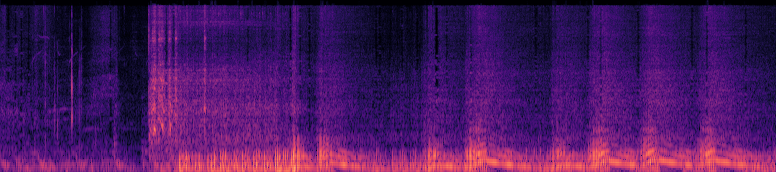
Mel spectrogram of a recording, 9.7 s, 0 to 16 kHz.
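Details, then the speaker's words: Thunderace motorcycle, 40,000 miles, being reassembled for MOT, just started with exhaust fitted and blipped about once a second; loose tinny rattle over engine; owner suspects something loose, unconfirmed. "Although it does sound a little bit rattly. So I don't know if there's something loose in there, but anyway."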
